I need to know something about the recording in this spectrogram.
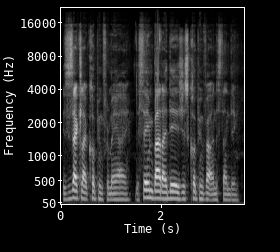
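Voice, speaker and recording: A man's voice: mid-range voice, fairly even intonation, racing, warm tone. A young man from Romania, casually commenting while live coding and muttering code aloud as he types, with chatty asides. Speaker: programming streamer.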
